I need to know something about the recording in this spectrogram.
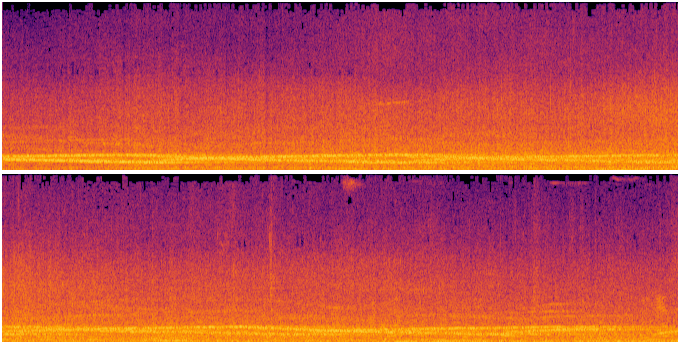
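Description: A fire truck siren wails loudly, rising and falling.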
